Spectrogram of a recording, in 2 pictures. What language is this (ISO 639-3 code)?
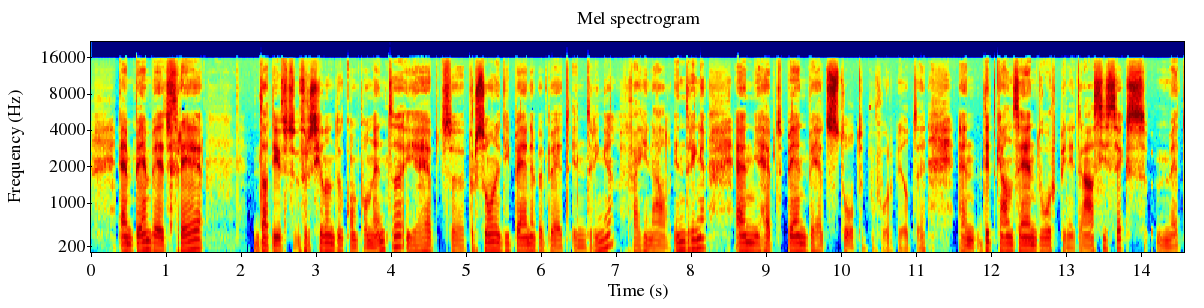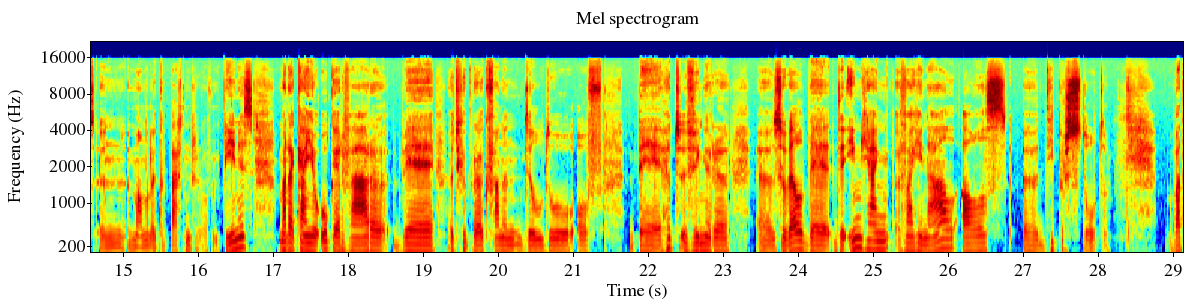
nld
